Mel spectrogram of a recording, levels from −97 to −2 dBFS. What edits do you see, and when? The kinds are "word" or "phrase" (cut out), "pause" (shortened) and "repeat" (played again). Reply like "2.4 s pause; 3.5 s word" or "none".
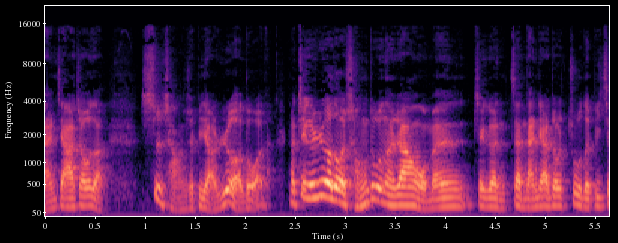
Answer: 2.4 s pause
